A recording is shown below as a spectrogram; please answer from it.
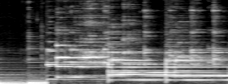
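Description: Acoustic guitar music breaks off about half a second in, giving way to hanging temple bells ringing. A fresh strike comes about a second in, and the tones ring on.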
